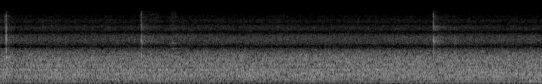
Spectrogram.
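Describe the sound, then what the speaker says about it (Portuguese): An electric fan runs in a kitchen while cheese-and-ham empada filling is prepared, giving a steady, even broadband whoosh that holds for the whole stretch, with a couple of faint ticks and no talking. "tá ventando assim que o Tony ligou o ventilador ali um bocadinho pra mim."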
